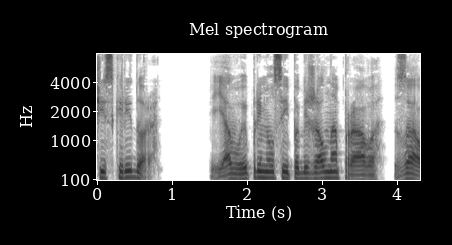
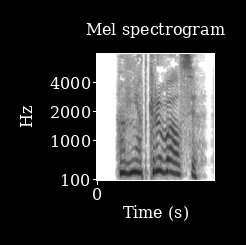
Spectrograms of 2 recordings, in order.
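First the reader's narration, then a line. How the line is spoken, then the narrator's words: Breathless exhale. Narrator (Russian): выдохнула она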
